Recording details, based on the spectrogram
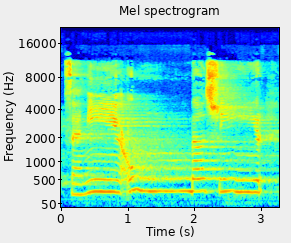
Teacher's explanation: dah tanwin bertemu dengan huruf ba dan sama seperti yang tadi cara membacanya yaitu dengan mengganti dumah tanwin tersebut menjadi huruf mim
